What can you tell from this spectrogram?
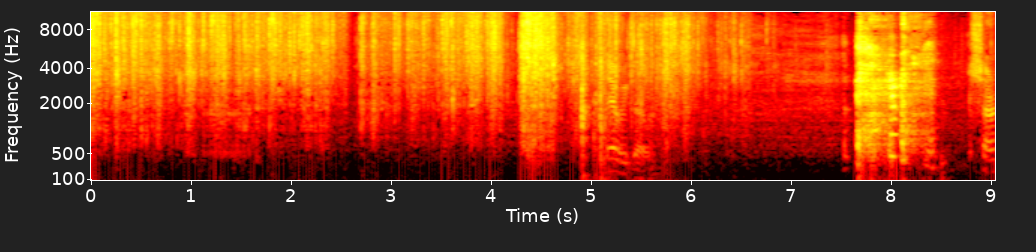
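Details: Cough.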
